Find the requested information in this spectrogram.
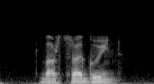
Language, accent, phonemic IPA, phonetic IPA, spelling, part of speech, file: Armenian, Eastern Armenian, /bɑɾt͡sʰɾɑˈɡujn/, [bɑɾt͡sʰɾɑɡújn], բարձրագույն, adjective, Hy-բարձրագույն.ogg
- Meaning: highest, supreme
